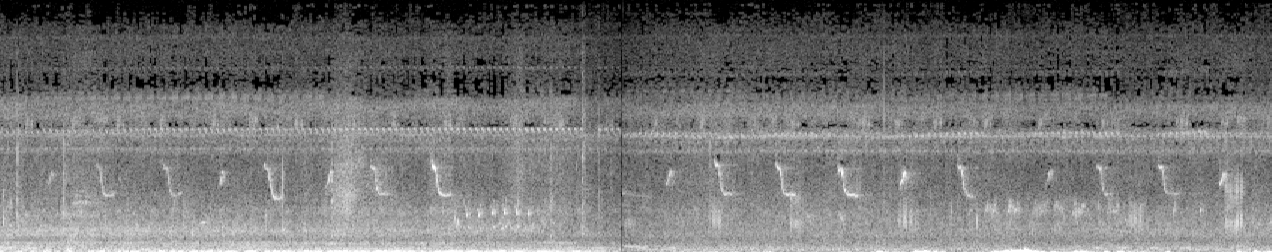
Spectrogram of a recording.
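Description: A bird calling over and over, short high notes that each slide downward, about two a second, over a faint steady high insect hum. A low rumble fills the first half, and a couple of dull thumps come about nine and ten seconds in.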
